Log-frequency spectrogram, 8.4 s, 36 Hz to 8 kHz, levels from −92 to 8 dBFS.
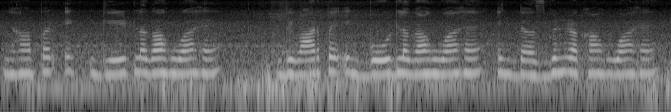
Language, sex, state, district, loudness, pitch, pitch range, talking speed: Hindi, female, Goa, North and South Goa, -30 LUFS, 225 Hz, 215-230 Hz, 135 wpm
